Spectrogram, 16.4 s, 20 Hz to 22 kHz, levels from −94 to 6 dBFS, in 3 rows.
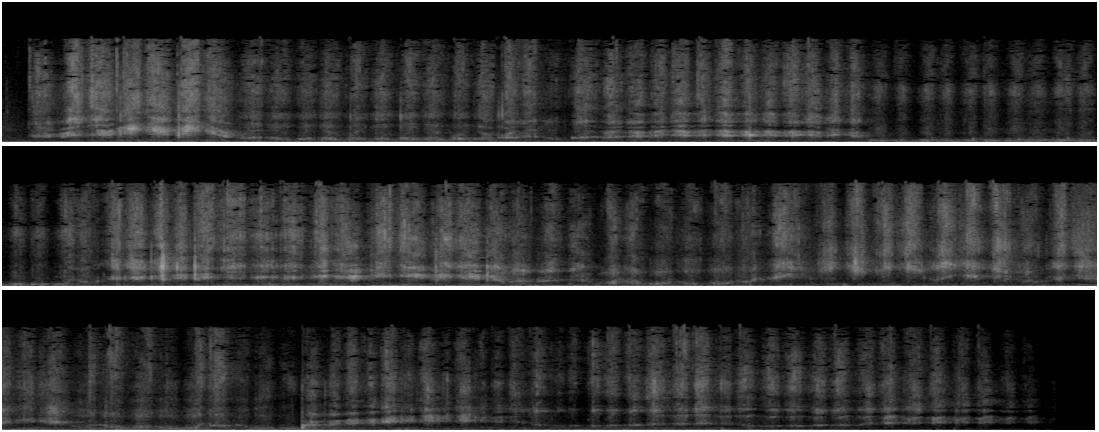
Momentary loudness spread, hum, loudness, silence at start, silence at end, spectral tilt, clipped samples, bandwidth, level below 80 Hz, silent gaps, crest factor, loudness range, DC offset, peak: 17 LU; none; -45 LUFS; 0 s; 0.3 s; 0 dB/octave; under 0.1%; 16.5 kHz; -54 dBFS; none; 32 dB; 8 LU; under 0.1%; -16 dBFS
